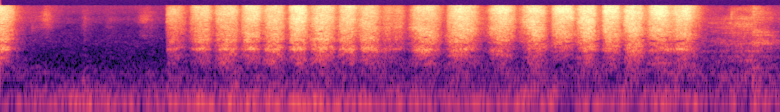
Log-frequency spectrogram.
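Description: Brisk, steady back-and-forth rubbing strokes of waxes being mixed together, close and quiet, starting after a brief near-silent moment and running evenly, no voices.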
